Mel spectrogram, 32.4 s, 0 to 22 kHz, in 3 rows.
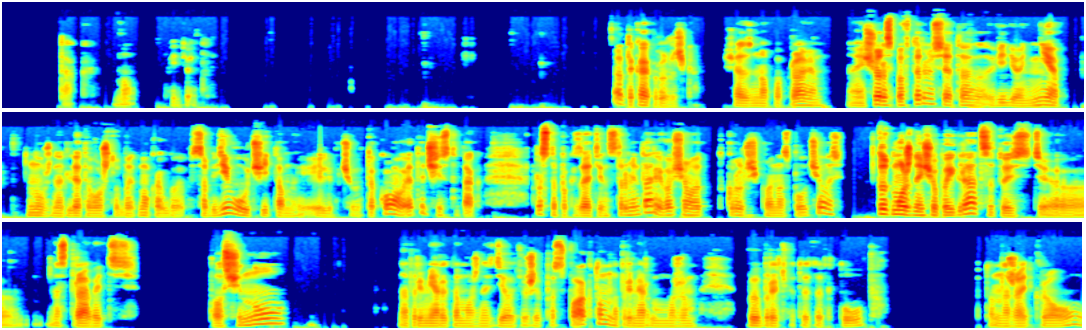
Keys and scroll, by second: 3.8 F4, 7.7 4, 8.2 alt+e, 10.7 ctrl+r, 27.7 1.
